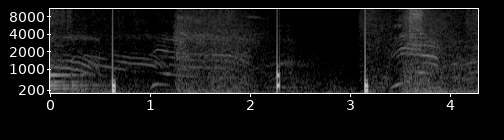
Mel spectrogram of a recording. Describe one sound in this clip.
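Sharp hits crack during the fight.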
